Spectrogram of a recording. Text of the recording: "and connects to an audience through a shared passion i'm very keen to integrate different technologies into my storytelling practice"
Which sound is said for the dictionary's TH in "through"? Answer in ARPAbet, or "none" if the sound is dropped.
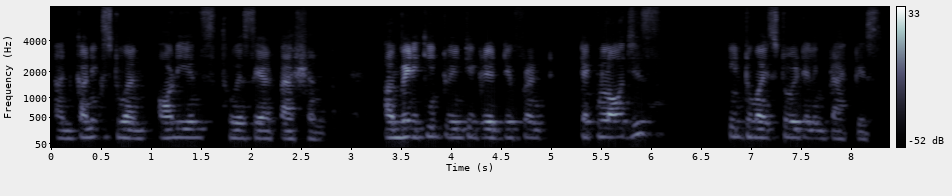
T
